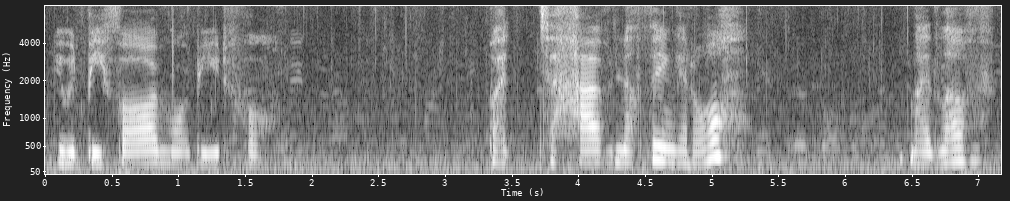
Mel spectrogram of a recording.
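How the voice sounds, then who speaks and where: A woman playing a devoted, resolute consort in a fantasy audio drama, speaking in an earnest, measured way. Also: medium pitch, fairly bright tone, a little hiss or hum, rough recording.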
